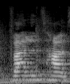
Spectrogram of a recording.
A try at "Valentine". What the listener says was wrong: Valentine, what? Valentine. You've been saying Valentine's. Valentine. At your age.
